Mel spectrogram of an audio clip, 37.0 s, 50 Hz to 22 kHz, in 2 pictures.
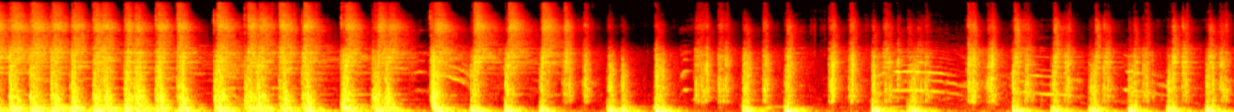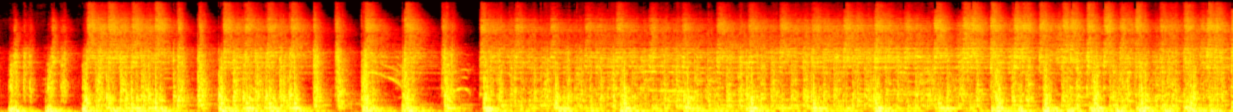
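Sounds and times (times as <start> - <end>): percussion band drumming: 0.0 - 37.0.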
